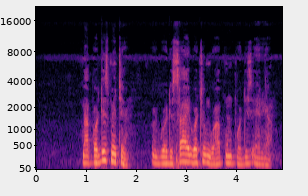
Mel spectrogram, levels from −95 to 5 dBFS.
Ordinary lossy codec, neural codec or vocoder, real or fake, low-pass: AAC, 48 kbps; vocoder, 44.1 kHz, 128 mel bands, Pupu-Vocoder; fake; 19.8 kHz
